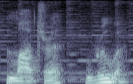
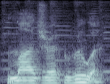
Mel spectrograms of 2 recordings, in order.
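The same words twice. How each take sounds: No difference in how they are said.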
